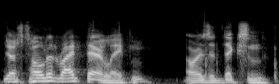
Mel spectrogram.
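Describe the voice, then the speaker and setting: Low-voiced, wry hard-boiled private eye. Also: male voice, animated, moderate pace, a bit bright. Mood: tough, cool. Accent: American. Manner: dry, wisecracking. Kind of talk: 1940s-50s radio detective acting, first-person narration. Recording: dull old radio recording with music.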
